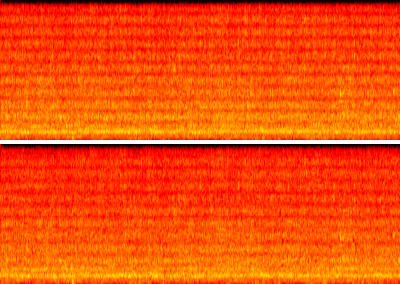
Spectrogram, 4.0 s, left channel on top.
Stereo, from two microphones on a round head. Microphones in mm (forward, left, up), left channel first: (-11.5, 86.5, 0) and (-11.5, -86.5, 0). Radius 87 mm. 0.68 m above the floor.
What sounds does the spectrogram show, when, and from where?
0.0 s running water: 10° left (ahead or behind), 1.5 m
